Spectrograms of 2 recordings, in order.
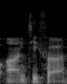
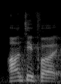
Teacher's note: the emphasis is on the first syllable, and it's pronounced more on than and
